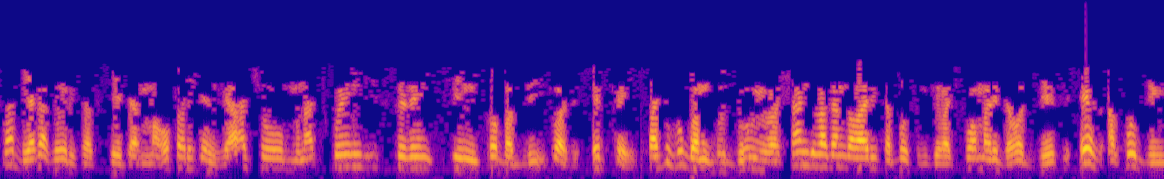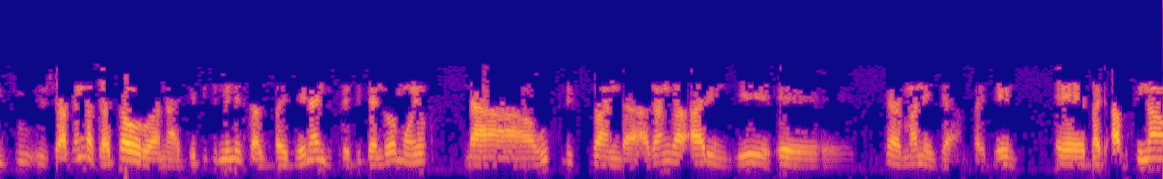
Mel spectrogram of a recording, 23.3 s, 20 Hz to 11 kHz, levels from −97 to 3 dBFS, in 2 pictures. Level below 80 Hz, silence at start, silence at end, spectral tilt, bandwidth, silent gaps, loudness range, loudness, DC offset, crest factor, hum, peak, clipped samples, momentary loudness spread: -72 dBFS; 0.05 s; 0 s; -9 dB/octave; 3.8 kHz; none; 6 LU; -19 LUFS; under 0.1%; 20 dB; none; 0 dBFS; under 0.1%; 13 LU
